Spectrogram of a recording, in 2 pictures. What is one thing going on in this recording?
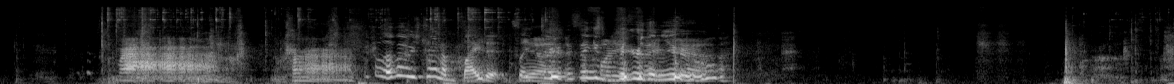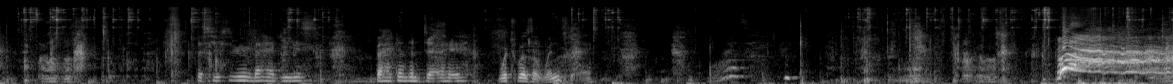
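A small dog's claws click and scrabble on the floor.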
